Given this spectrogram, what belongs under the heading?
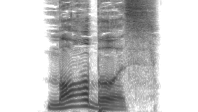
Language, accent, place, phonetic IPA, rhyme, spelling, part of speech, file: German, Germany, Berlin, [ˈmɔʁbʊs], -ɔʁbʊs, Morbus, noun, De-Morbus.ogg
- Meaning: disease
